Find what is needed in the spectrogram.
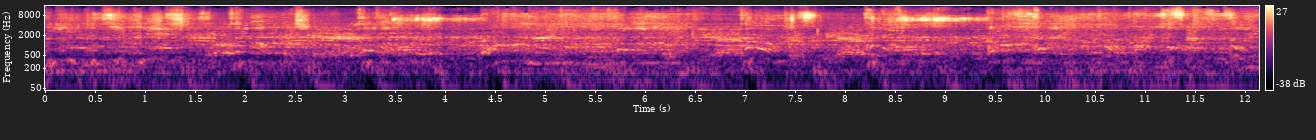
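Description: Live rap concert music played loud over a stadium PA, with a crowd cheering, as picked up by a phone among the audience.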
